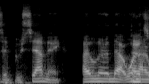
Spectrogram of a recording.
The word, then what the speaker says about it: Buscemi: i learned i also thought his name was pronounced buschemi but apparently he pronounces it buseme i learned that when i worked with him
